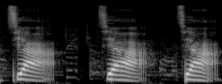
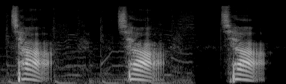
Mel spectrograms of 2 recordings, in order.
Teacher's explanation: 它们是很像的，就只是存在一个浊化、不浊化的这么一个问题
